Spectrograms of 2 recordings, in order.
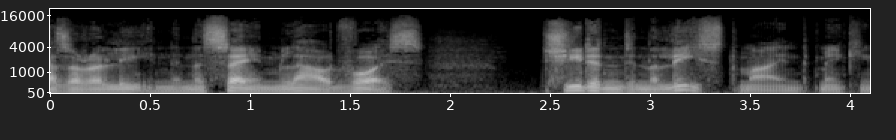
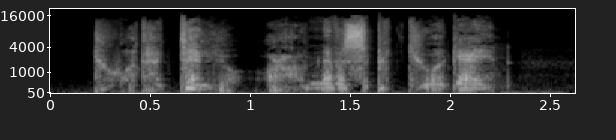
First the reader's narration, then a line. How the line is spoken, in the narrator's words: hissed Aravis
